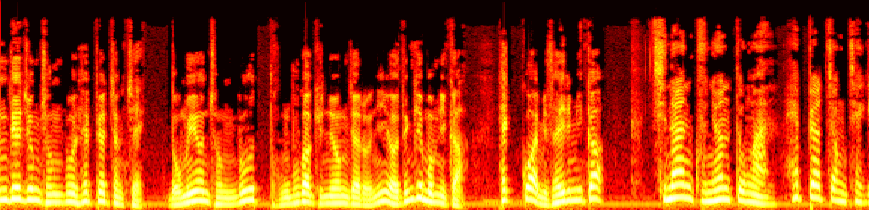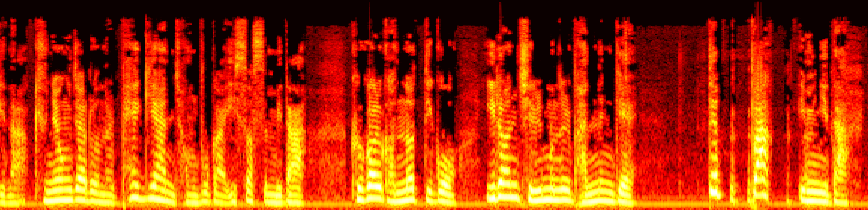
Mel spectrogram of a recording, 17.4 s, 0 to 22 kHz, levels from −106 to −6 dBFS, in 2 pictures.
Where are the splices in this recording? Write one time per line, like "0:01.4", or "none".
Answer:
0:14.3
